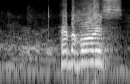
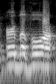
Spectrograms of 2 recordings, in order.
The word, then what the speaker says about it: herbivore: Herbivores. By the way, the H is silent or not. You can call it an herbivore or a herbivore.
